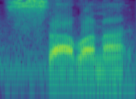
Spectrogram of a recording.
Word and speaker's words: sábana: Por ejemplo, en español sábana y sabana no es lo mismo.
